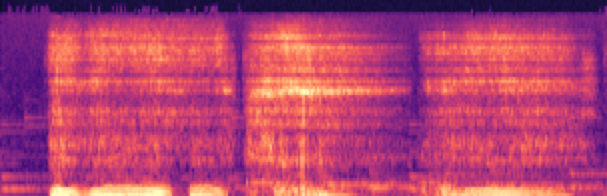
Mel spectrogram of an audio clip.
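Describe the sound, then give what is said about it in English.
A voice imitates snoring: three loud, drawn-out rasping snores, each a second or more long, separated by short pauses. The snores are prominent, with no talking. “After a short time of snoring, Taru sat up and replaced her helmet back onto her head and stood up.”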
